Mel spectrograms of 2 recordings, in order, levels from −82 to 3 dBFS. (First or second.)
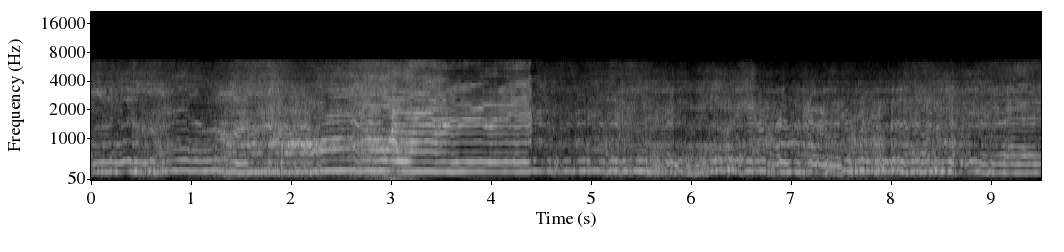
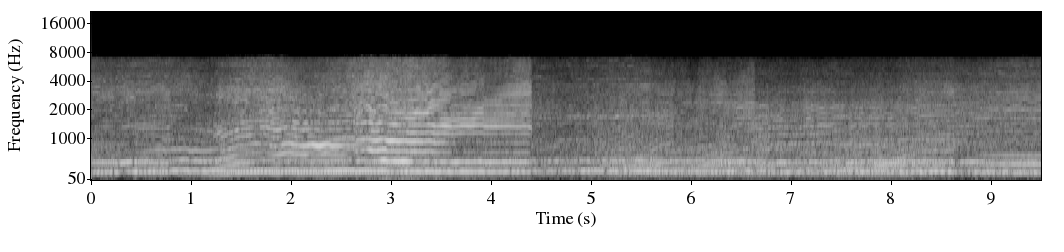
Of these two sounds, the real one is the second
